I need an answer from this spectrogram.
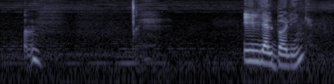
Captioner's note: clicks tongue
